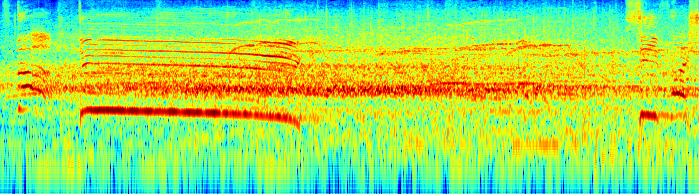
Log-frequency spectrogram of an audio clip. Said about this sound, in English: Un tonnerre d'applaudissements, s'il vous plaît, pour les Fnatic.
